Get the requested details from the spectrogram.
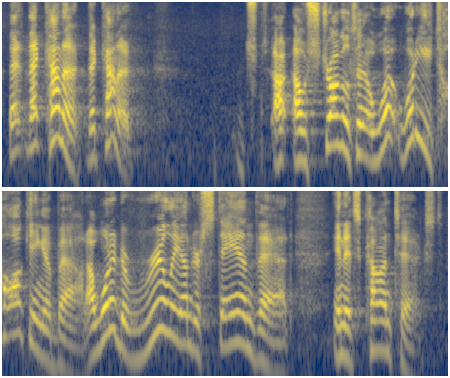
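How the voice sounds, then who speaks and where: Earnest high-voiced male pastor. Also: sing-song, normal speed, vocal fry, fairly bright tone. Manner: earnest, rising to exasperated emphasis when voicing Jesus. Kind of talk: sermon.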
